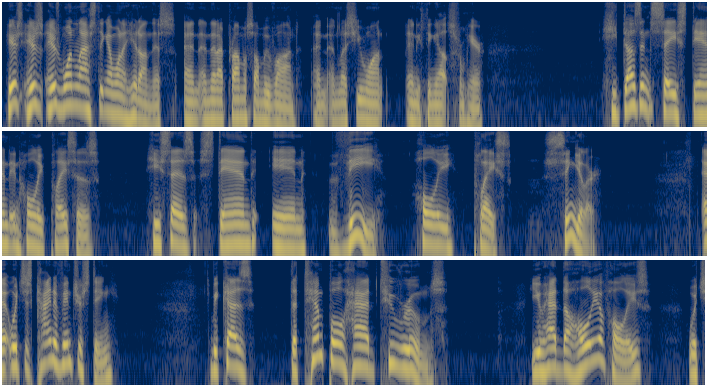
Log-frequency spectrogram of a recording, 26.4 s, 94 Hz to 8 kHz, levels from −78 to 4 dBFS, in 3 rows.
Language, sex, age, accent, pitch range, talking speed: English, male, 40-59, American, 115-160 Hz, 140 wpm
